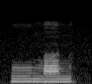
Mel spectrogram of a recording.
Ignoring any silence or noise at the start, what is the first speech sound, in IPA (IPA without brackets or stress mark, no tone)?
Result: uː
